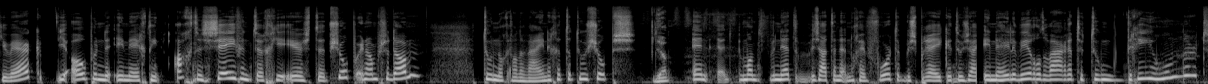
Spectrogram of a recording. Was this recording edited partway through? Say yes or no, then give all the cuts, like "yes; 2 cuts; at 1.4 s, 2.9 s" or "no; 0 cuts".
yes; 4 cuts; at 3.3 s, 5.1 s, 6.4 s, 9.8 s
